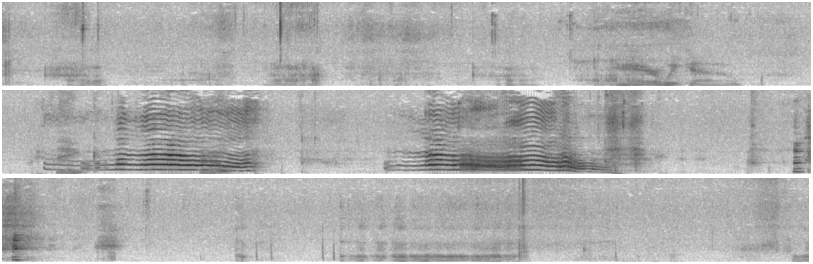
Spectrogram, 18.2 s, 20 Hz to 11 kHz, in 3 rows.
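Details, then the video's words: Nearly 14-year-old Pekingese bitch, torn over where to eat her treat, makes quiet grumbles, then two louder warbling, yodel-like whines in the middle, with a woman's gentle voice and soft household noise around them. "Talking Peke"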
